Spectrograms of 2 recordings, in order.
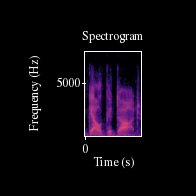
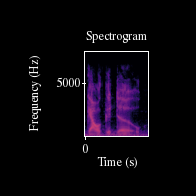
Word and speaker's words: Gal Gadot: Taco Bell invention mm-hmm you guys know to pronounce the T in gal gadot right don't go running around depriving her of her Israeli heritage pretend she's French callin her gal gadot Christie Gaines uh gal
